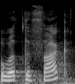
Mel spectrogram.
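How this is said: It is pronounced with an English accent. "statt dem englischen What the fuck"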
